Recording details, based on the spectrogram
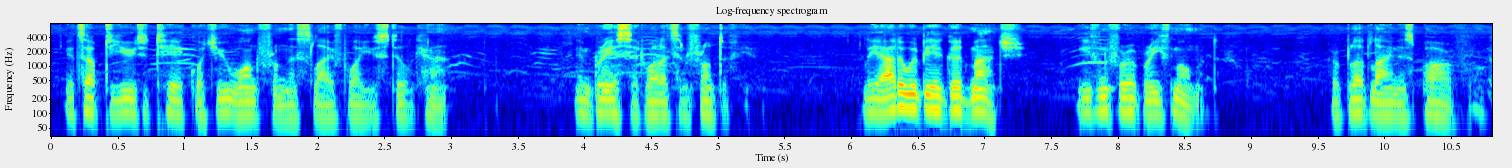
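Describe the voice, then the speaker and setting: A man playing an ancient immortal spirit mentor in a dark fantasy audio drama, speaking in measured, formal, old-fashioned phrases with solemn, knowing authority. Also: deep voice, lightly acted. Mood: grave counsel.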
